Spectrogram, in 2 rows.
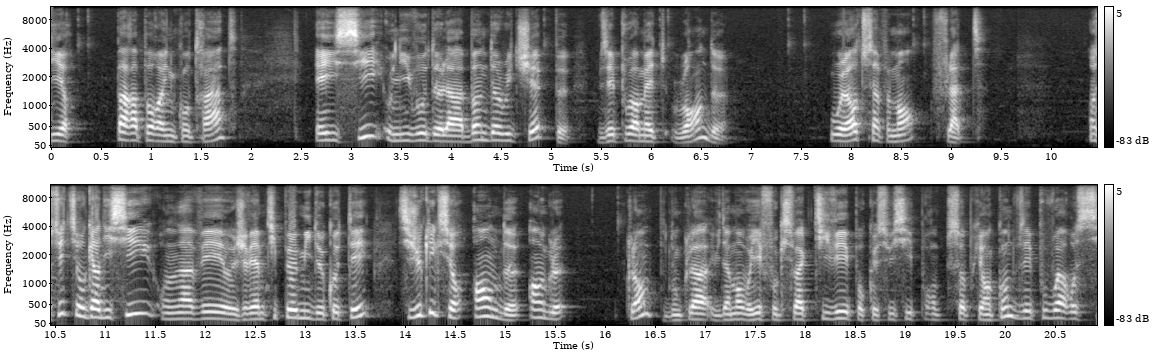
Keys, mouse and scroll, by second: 5.0-9.6 drag, 9.6-12.0 middle drag, 14.3-19.2 drag.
